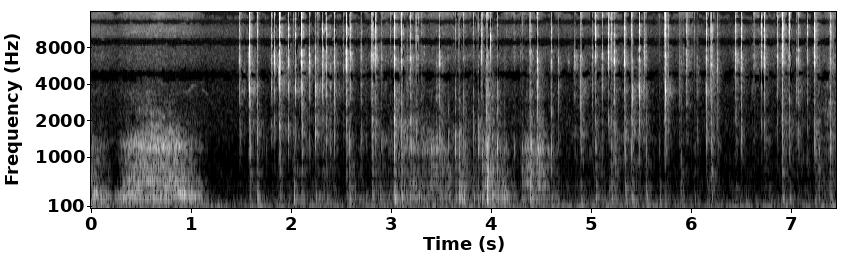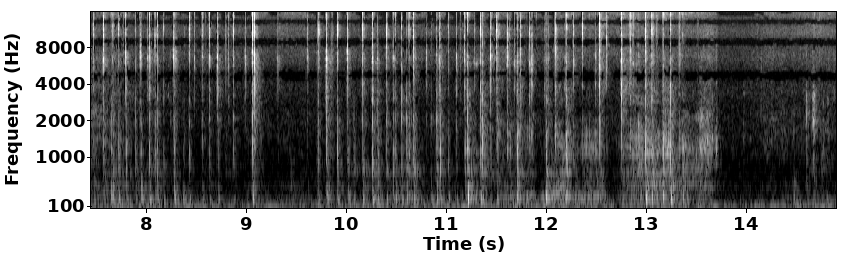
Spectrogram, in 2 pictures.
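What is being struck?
Hardcover book with paper dust jacket.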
